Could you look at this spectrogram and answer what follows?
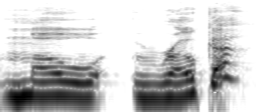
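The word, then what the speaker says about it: Mo Rocca: for uh Henry Ford's Innovation Nation with uh Mo Roka is that how you pronounced that correctly Morocco yeah I know it's Morocco I always thought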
